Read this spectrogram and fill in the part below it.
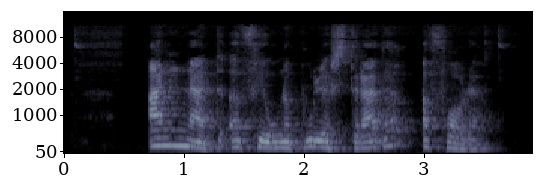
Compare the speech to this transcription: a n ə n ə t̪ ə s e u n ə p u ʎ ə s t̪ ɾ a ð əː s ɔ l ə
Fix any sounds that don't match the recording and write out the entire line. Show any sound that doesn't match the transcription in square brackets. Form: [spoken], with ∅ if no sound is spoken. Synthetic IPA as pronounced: a n ə n [a] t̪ ə [f] e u n ə p u ʎ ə s t̪ ɾ a ð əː [f] ɔ [ɾ] ə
